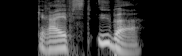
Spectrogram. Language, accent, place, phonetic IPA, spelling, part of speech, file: German, Germany, Berlin, [ˌɡʁaɪ̯fst ˈyːbɐ], greifst über, verb, De-greifst über.ogg
- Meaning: second-person singular present of übergreifen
